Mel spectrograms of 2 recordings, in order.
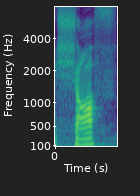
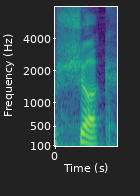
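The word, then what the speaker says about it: Shough: We were saying saying Shoff, I think, last episode. I don't know. I All I said was we don't know how to say his name. That was our take. We don't know how to say the guy's name. Yeah. Tyler Shuck is officially, I think, the way it's supposed to be pronounced.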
